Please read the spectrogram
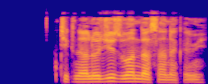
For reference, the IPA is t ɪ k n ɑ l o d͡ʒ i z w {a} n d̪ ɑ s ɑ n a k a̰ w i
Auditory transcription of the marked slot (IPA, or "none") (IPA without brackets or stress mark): a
